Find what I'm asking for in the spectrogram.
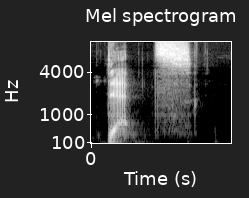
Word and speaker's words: debt: That's right, it's debts, debts. So it's the same pronunciation as bets, for example.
